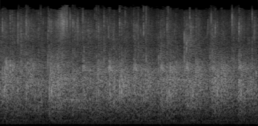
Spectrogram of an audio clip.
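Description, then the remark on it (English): A church audience claps steadily and densely during a service, a continuous wash of many hands applauding at an even loudness throughout, with no voices standing out. “Some of y'all are new. You're like, oh, they clap here.”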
